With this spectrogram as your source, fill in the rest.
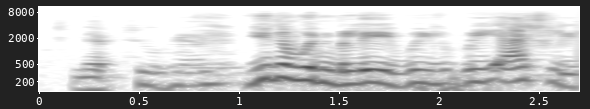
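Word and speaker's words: Naphtuhim: Nah, Nay, to him. Not Neph- to him. Neptuhim.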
